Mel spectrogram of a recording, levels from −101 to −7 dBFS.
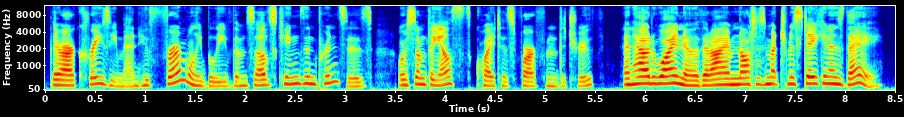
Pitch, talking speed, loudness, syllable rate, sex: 230 Hz, 240 wpm, -20 LUFS, 6.5 syllables/s, female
